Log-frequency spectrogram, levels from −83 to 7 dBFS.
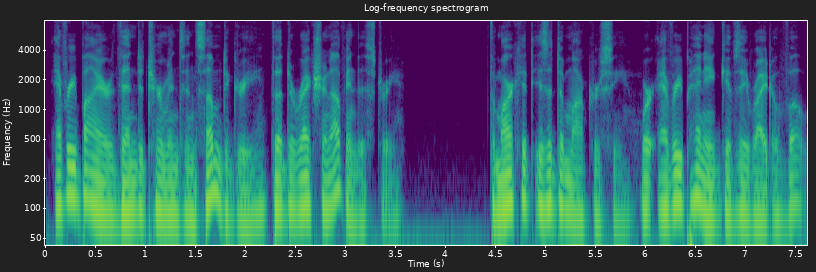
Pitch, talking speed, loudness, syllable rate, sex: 95 Hz, 190 wpm, -17 LUFS, 6.7 syllables/s, male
